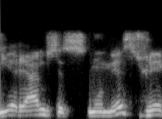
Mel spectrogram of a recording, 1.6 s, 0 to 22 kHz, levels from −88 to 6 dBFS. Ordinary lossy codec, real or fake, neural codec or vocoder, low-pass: Opus, 24 kbps; fake; codec, 16 kHz, 6 kbps, DAC; 7.2 kHz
